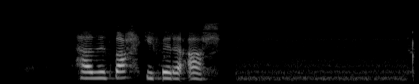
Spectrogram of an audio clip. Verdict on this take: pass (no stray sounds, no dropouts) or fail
pass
